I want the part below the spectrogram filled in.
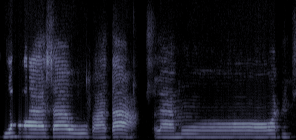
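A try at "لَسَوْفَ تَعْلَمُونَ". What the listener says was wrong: Nah, itu bagus. Yang tadi bagus, yang terakhir.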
